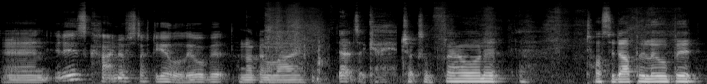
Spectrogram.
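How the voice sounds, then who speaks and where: A man's voice: mid-range voice, a little fast, creaky. Young man, cooking vlog host, casual, rambling, home kitchen, faint background noise. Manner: relaxed, rambling, self-correcting.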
